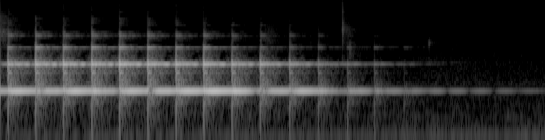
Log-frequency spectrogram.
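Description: A glazed ceramic flower pot rolled with a yarn mallet, about eight soft strokes a second, ringing one steady pitch: a swell that holds for about two seconds and then fades away.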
